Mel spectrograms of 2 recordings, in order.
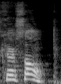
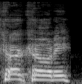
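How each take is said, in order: First: The name is given a French-style pronunciation. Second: The name is given a plain English-style pronunciation. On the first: The speaker calls it wrong. "it had like a French pronunciation to it" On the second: The speaker calls it right. "no, it's not, it's Carcone"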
